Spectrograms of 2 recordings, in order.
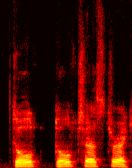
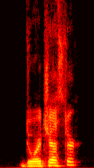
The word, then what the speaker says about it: Dorchester: Dorchester, that's not the correct pronunciation. Another house. – Dorchester? – Thank you.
